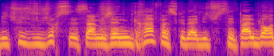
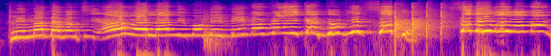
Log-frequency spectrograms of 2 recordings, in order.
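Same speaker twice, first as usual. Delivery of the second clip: put-on very high, loud baby-talk gushing; gushing doting mother; 9 dB louder than usual. La mère s'extasie devant son fils chéri, voix de bébé suraiguë. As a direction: dote over her little boy.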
